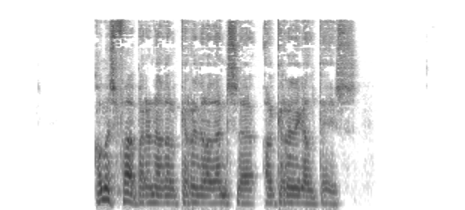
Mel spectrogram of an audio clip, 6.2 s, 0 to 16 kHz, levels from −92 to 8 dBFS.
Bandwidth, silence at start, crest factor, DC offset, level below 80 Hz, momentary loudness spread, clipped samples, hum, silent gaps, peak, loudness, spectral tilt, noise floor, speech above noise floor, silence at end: 11.5 kHz; 1.25 s; 22 dB; under 0.1%; -68 dBFS; 10 LU; under 0.1%; none; none; -4 dBFS; -23 LUFS; -2.5 dB/octave; under -90 dBFS; over 66 dB; 1.5 s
